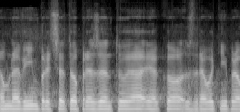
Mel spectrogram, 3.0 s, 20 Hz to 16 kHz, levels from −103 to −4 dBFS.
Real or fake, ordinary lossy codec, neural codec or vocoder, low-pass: real; Opus, 32 kbps; none; 14.4 kHz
